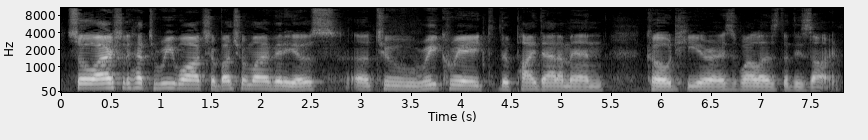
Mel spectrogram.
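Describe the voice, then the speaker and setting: A man's voice: medium pitch, steady tone, moderate pace, darkish tone. A man from Serbia giving a casual coding tutorial, rambling with many fillers and self-corrections. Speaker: programming tutor.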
